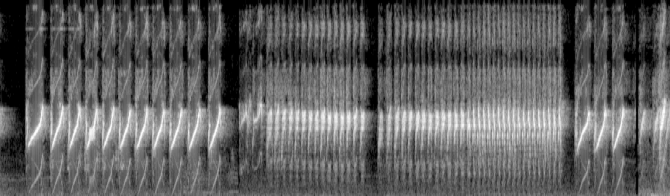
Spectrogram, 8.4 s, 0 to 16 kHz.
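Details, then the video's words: Ornate sunbird singing: about nine sharp, high, upslurred notes at roughly three per second, then two long, dry, rapid trills, then more quick rising notes at the end. "Tiếng chim Hút mật 5 màu | Ornate Sunbird | นกกินปลีอกเหลือง"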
